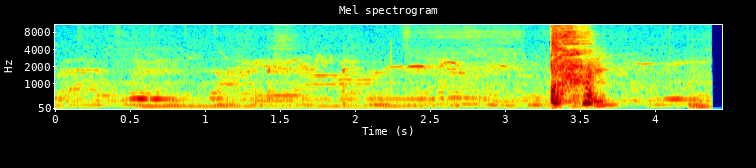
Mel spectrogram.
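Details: One harsh, double-burst smoker's cough after a shower, over music and room noise.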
